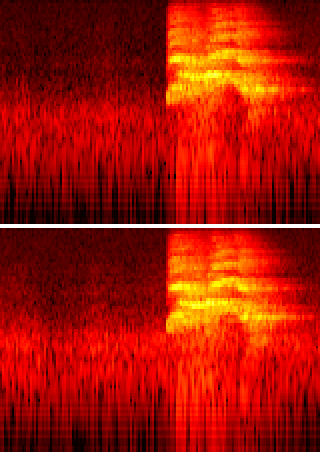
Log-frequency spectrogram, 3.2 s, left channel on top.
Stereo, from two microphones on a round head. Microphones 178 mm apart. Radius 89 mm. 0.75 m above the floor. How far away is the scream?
About 3.5 m.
